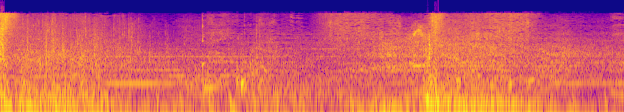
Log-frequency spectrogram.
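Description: Bombarda explosion spells going off in Hogwarts Legacy, a loud continuous roar of booming blasts and crashing debris with a heavy low rumble throughout, sustained and dense with no clear pauses.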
